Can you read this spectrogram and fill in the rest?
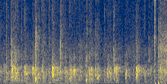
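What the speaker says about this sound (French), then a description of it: "On peut applaudir." Applause in a church service, a short burst of scattered hand clapping at moderate distance, fairly faint and steady across two seconds.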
